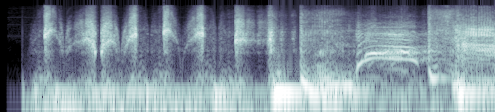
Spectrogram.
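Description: Hip hop beat opening with turntable scratching: quick sharp scratch strokes, about six a second, over a steady bass line. A heavier bass note and sliding pitched scratches come in near the end.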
